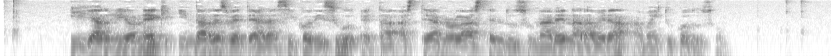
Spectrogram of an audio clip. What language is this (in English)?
Basque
